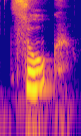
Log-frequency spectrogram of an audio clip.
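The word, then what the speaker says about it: Zug: to talk about is the letter set this one in German is really really sharp it is it's already called set so it's really hard and yeah I give you an example the word for train is sook sook also another words in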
